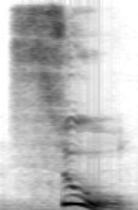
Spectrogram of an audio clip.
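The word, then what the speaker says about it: す: and then we have Sue Su is just the S sound plus u making a su sound is pronounced like the word SU or Sue in Su it in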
